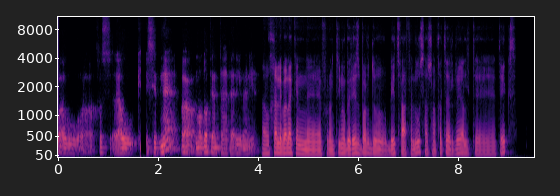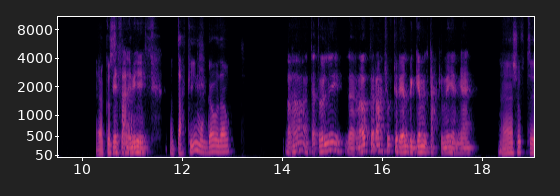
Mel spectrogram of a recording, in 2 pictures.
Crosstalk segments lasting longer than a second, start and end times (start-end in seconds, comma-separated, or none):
none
